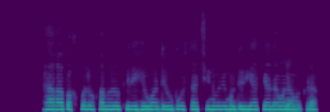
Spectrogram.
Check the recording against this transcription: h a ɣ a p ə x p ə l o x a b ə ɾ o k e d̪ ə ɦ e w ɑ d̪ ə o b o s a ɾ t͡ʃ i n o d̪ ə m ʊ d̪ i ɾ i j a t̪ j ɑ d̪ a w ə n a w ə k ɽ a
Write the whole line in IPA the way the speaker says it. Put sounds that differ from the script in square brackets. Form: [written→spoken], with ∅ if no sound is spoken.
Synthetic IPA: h a ɣ a p ə x p ə l o x a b ə ɾ o k e d̪ ə ɦ e w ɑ [d̪→d̪ː] ə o b o s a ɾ t͡ʃ i n o d̪ ə m ʊ d̪ i ɾ i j a t̪ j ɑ d̪ a w ə n a w ə k ɽ a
